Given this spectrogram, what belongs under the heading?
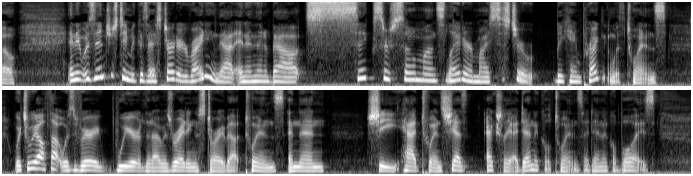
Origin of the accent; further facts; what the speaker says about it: New Mexico, United States; now in California, United States; I moved from New Mexico, and I found that while I loved living here, I was also homesick.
